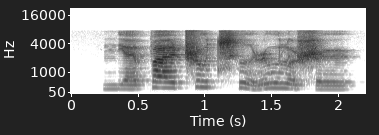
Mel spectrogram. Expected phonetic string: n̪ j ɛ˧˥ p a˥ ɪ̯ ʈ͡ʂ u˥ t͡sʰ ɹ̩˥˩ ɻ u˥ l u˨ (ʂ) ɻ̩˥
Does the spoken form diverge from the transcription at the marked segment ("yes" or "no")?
no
